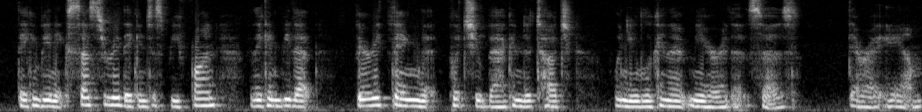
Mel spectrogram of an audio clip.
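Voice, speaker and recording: A dark, mellow tone carries a somewhat breathy quality. Intonation stays fairly even at a moderate pace. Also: woman. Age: 70s. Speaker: wig-wearing video blogger. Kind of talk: tutorial. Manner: casual, conversational with fillers.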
